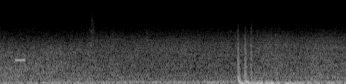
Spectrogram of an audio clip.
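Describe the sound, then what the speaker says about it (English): Distant enemy guns in the Graviteam Tactics war game: a single muffled boom rolls in over a windy, rumbling field ambience, faint at first and then swelling briefly before fading back into the background. "More enemy guns in the distance."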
